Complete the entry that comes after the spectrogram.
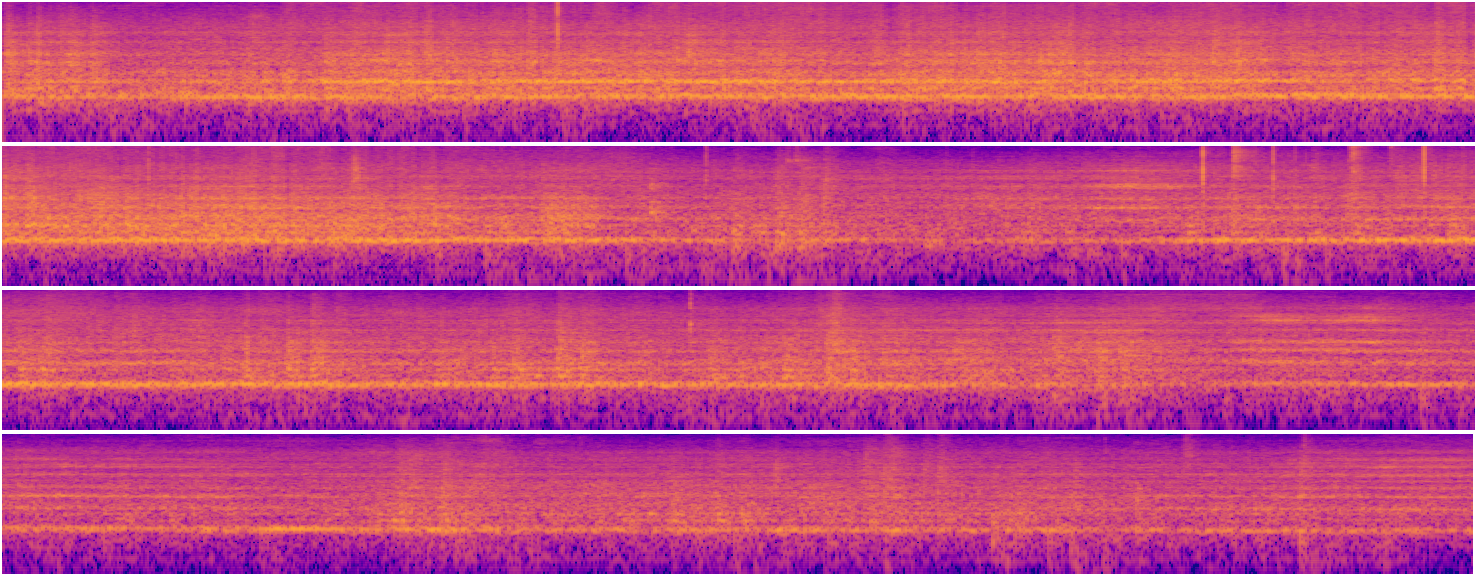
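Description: A Yamanote Line commuter train running, heard from inside: steady running noise with a held whine and a few wheel clicks, easing briefly about twelve seconds in.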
